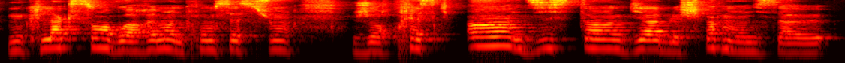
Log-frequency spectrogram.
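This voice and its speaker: A woman co-hosting a language-learning video, talking in slangy casual chat that trails off softly at the ends of phrases. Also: on the low side, moderate pace. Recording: echoey room.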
